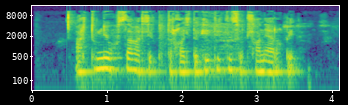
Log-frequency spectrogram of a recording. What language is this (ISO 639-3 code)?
mon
